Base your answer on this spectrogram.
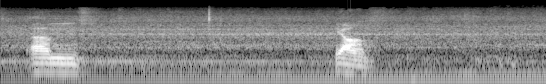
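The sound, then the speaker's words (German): A low, steady engine drone hums in the background throughout from a tractor driving past outside, while a voice speaks two brief words over it. “schöner Traktor, gell?”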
